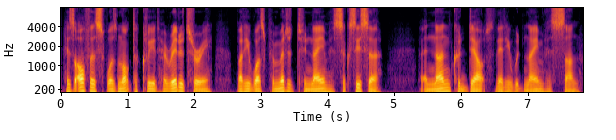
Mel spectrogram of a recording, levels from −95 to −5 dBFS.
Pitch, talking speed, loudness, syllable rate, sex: 100 Hz, 185 wpm, -20 LUFS, 5.3 syllables/s, male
